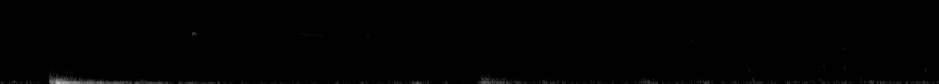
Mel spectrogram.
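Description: A few short, high bird chirps with falling pitch, outdoors. A low thump about half a second in is the loudest sound and fades over about a second; a smaller thump comes near five seconds.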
